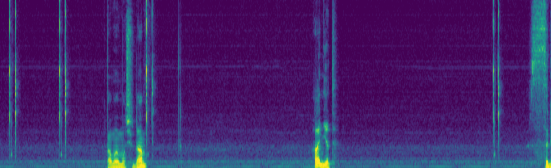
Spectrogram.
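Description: A computer mouse clicks sharply in quick pairs.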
